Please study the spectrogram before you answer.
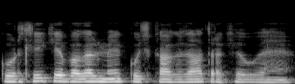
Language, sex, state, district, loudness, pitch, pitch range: Hindi, male, Jharkhand, Palamu, -16 LUFS, 125 Hz, 115-130 Hz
